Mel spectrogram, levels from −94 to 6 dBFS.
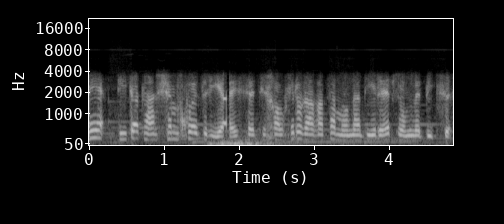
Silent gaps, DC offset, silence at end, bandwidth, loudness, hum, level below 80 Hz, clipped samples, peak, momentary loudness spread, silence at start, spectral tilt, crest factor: none; under 0.1%; 0 s; 8.4 kHz; -27 LUFS; none; -46 dBFS; under 0.1%; -10 dBFS; 4 LU; 0 s; -7.5 dB/octave; 16 dB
